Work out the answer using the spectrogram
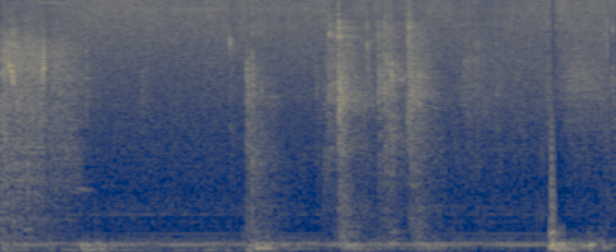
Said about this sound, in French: Le déclic de la porte. La porte s'ouvre.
